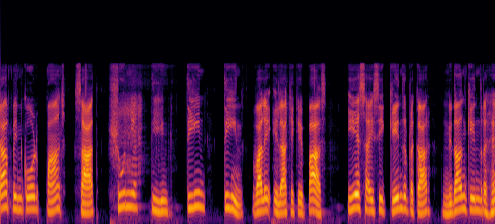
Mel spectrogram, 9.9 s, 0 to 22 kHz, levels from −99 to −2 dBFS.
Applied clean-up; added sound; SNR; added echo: neural mask model DeepFilterNet 3.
